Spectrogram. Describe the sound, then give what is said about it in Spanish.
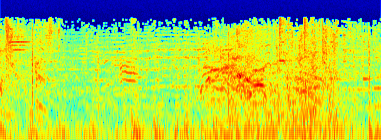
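Clay pots smash as a man is flung into a stall of earthenware vessels during a street fight in a drama film, a burst of crashing and clattering shards amid rough crowd hubbub, with more crashing in the middle. “El alguacil coge a uno de ellos por la capa y lo lanza contra un puesto de vasijas de barro.”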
